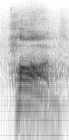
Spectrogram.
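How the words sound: The R sound at the end is dropped. "So the R doesn't get pronounced"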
